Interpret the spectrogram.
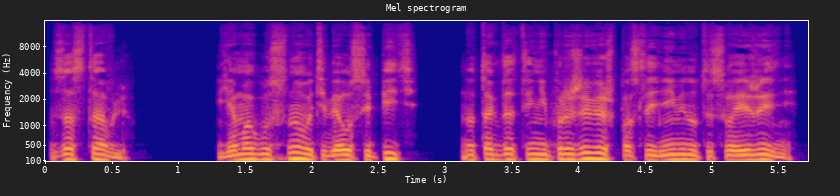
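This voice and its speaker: A man voicing a vengeful half-blood male slave who speaks quietly and flatly, without emotion. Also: mid-range voice, a little fast, no echo, studio quality, pitched above the performer's own voice, close to an everyday voice. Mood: cold. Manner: quiet, flat and detached.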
